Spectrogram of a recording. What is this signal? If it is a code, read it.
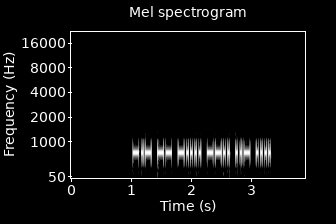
Morse code, heard as a keyed tone, about 36 wpm, 700 Hz. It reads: KM6ZUH
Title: USA Call Signs - 6 Characters - 35wpm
